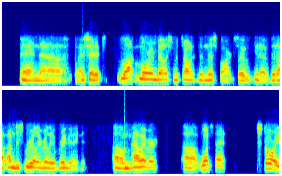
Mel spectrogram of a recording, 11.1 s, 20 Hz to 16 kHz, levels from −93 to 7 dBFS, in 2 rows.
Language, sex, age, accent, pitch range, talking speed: English, male, 50-69, American, 110-175 Hz, 165 wpm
